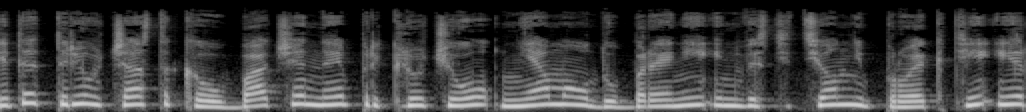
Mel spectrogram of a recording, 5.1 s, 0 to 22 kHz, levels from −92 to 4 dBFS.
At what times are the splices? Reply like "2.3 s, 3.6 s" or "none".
2.5 s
